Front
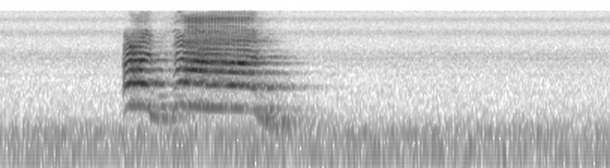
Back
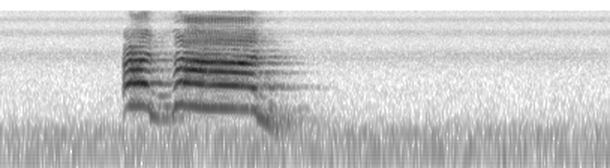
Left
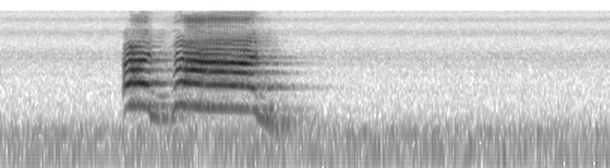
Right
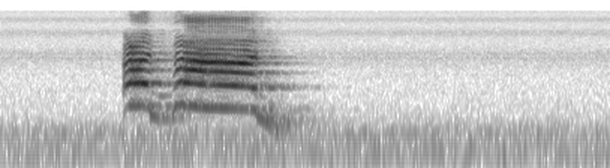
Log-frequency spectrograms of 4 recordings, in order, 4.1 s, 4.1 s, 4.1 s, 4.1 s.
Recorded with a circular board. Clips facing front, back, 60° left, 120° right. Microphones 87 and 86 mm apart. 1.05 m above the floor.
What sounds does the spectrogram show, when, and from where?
0.8 s a shout: 130° left, 0.8 m; by 1.9 s 160° left, 1.4 m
